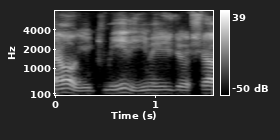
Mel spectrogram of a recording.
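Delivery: plain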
